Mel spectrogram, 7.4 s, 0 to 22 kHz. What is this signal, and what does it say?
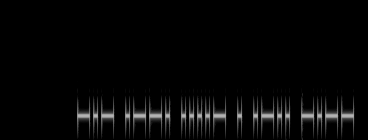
Morse code, heard as a keyed tone, about 16 wpm, 700 Hz. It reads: KP4ELY
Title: USA Call Signs - 6 Characters - Repeated 3x - 15wpm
